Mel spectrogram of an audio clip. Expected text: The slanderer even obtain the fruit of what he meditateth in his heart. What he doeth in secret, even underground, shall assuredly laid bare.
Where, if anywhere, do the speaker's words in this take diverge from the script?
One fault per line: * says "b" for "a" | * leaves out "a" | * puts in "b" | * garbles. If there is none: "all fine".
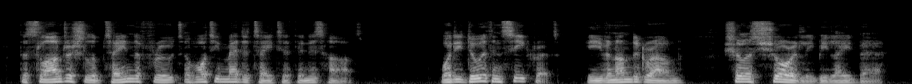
* says "shall" for "even"
* puts in "be"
